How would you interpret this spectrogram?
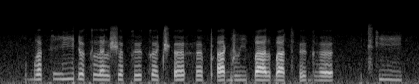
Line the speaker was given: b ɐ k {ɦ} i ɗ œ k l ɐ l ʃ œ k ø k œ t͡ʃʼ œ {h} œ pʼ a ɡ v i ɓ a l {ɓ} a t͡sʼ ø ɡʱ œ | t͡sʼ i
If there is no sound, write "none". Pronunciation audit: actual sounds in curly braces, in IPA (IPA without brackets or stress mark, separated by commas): ɦ, h, ɓ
